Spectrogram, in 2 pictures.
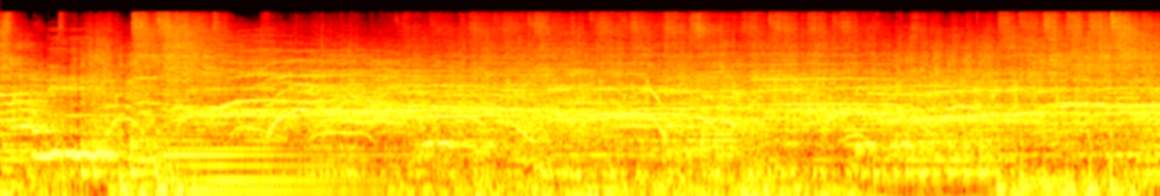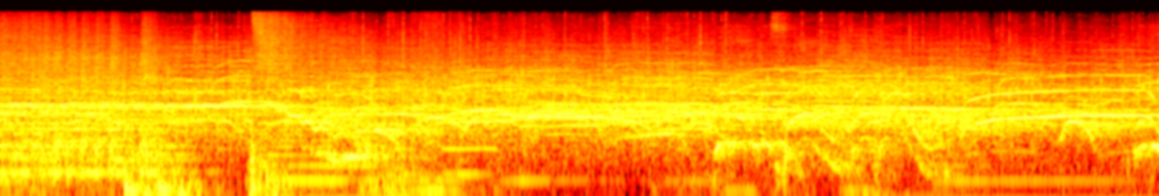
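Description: Live rock-pop band with a male singer, played loud in a concert hall, with the audience screaming and whooping over it. A brief break comes about two-thirds of the way in. After it the band's low end thins out and the crowd's cheering and screams carry on as the song ends.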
